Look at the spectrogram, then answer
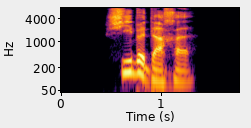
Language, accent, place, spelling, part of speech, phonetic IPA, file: German, Germany, Berlin, Schiebedache, noun, [ˈʃiːbəˌdaxə], De-Schiebedache.ogg
- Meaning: dative of Schiebedach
